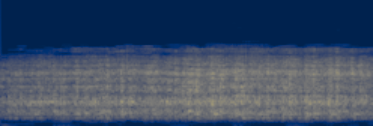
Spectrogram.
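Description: Train ride effect for a radio drama, a continuous band-limited rumble and clatter of a moving rail car that holds steady and fairly loud for the whole stretch, with no talk over it.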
